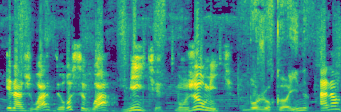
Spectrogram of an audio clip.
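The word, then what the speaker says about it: Meak: Alors oui, pour ceux qui me connaissent pas encore, alors mon nom de scène c'est Mick, ça s'écrit M-E-A-K, et j'aime me définir comme auteur, beatmaker et believer.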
